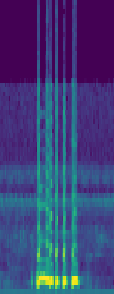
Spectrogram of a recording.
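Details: Single zebra dove lure phrase meant to attract doves: a long, slightly falling coo followed by three short, punchy coos in quick succession.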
